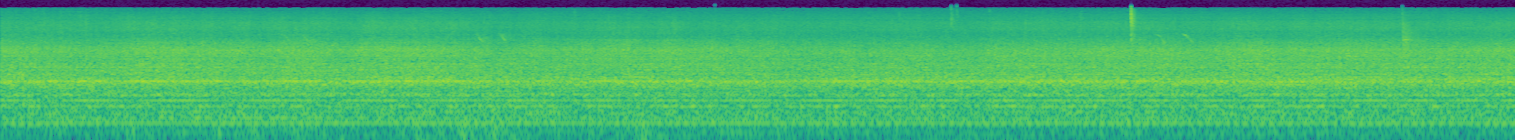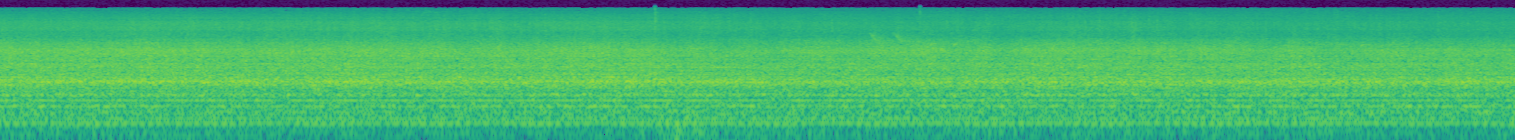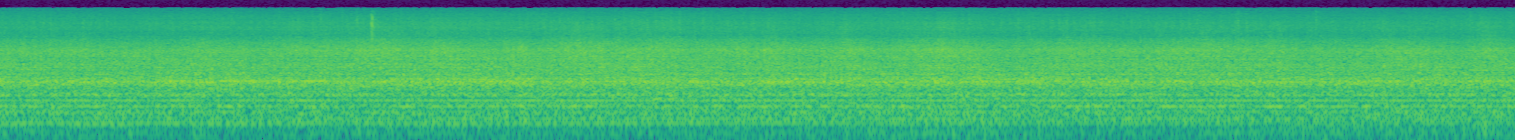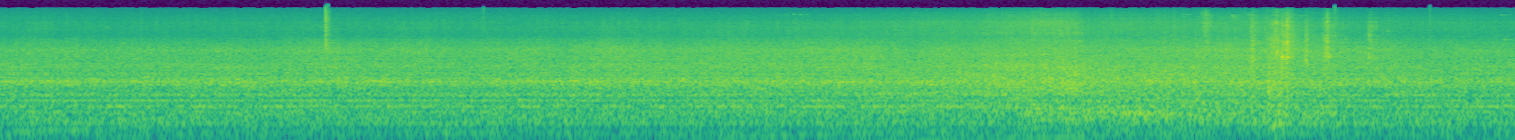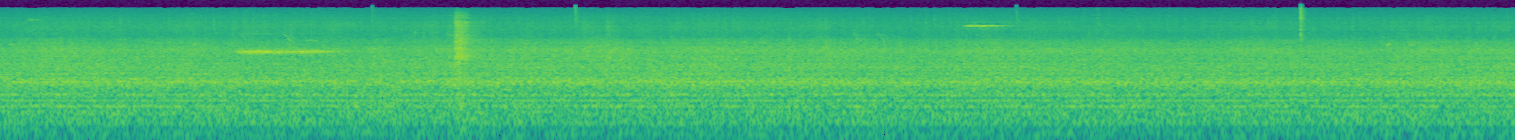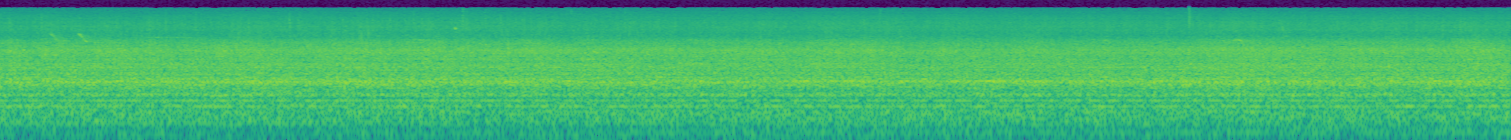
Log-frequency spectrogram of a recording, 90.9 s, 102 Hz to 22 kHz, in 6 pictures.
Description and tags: Noise of ventilation.
Recorded 2012-09-28 01:30 pm.
noise, Omsk, Russia, ventilation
